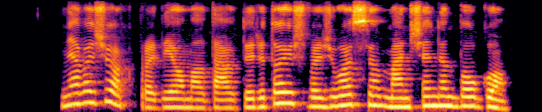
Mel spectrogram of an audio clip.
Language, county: Lithuanian, Klaipėda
